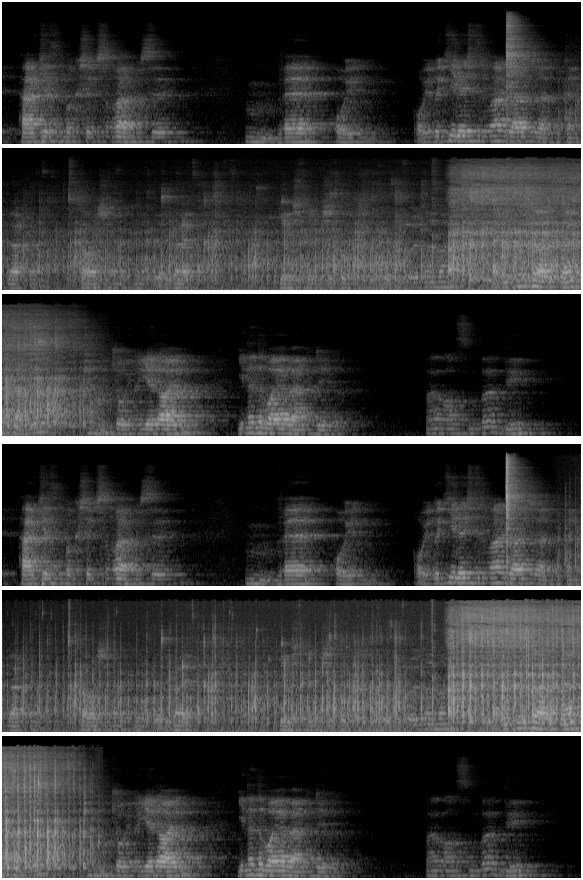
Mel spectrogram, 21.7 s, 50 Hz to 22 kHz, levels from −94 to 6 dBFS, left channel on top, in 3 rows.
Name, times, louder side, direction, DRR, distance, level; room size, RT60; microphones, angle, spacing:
voice 1, 0.2-2.1 3.4-3.9 4.2-4.6 5.2-7.8 8.1-9.8 10.7-12.9 13.3-15.0 15.7-16.9 17.4-18.7, right 1 dB, 15° right, -2 dB, 0.6 m, -42 dB
voice 2, 3.0-3.5 8.3-8.6 15.5-15.9 19.8-21.0, equal, ahead, -4 dB, 1.4 m, -53 dB
sound 1, 6.3-6.4 6.9-15.7, right 7 dB, 55° right, 0.5 m, -36 dB
11.0 x 5.3 x 3.3 m, 1.2 s
head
